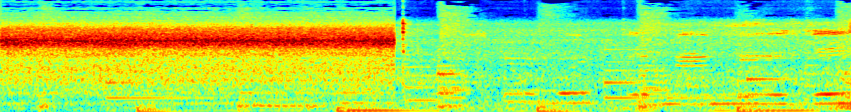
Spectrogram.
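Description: Tapa frying in hot oil in a wok, a steady loud sizzle that cuts off suddenly about halfway through. Background music with a low beat plays throughout.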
